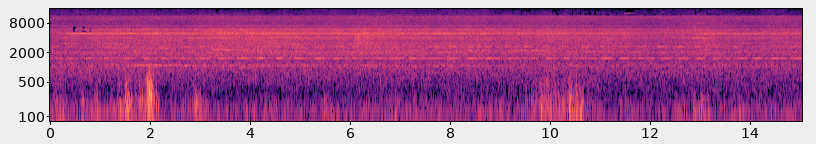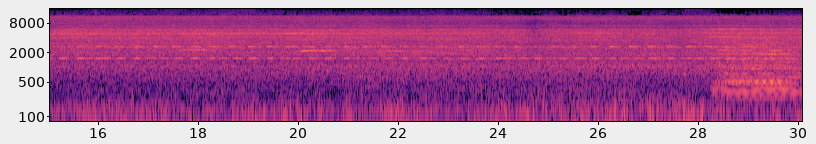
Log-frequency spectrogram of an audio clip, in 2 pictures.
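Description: Rumble of a freight train out of sight, with faint steady high whines over it and a few low buffets about 2 and 10 seconds in. Near the end a locomotive's multi-note air horn sounds for about two seconds.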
